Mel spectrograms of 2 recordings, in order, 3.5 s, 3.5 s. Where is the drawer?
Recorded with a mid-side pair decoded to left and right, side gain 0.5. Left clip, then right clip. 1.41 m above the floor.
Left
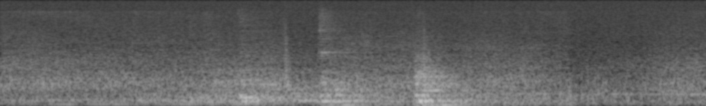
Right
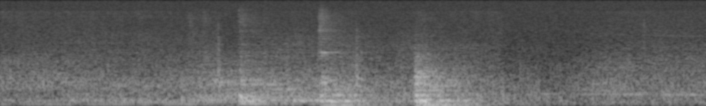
40° right, 2.0 m.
